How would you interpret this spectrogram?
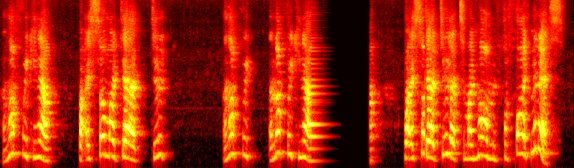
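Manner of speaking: high, loud, flustered voice; surprised and happy. Acted. Dante after Luna's kiss, flustered and happy. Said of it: "he looked surprisingly happy".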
